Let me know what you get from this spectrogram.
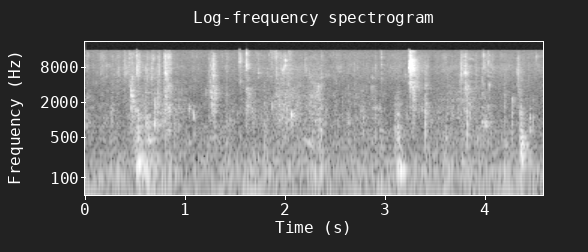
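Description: Close-miked wet chewing, lip-smacking and finger-licking of people eating fried chicken wings, a run of short smacks and clicks with a few louder ones about half a second in, just after three seconds and near the end.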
